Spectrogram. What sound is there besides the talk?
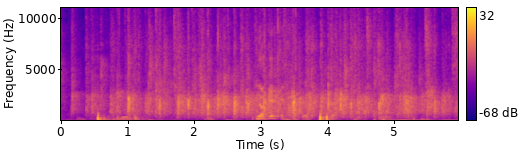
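audience applause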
